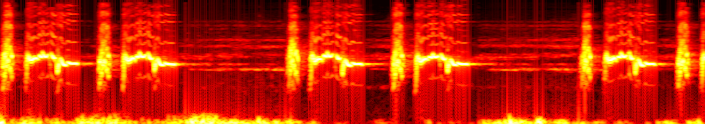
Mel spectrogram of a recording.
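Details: Lively, pure song of a sooty-headed bulbul with no mimicked inserts, used for calling wild rivals and as a tutor: loud, repeated pairs of cheerful fluty whistled notes, about three phrases, over a steady low rumble.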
